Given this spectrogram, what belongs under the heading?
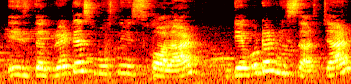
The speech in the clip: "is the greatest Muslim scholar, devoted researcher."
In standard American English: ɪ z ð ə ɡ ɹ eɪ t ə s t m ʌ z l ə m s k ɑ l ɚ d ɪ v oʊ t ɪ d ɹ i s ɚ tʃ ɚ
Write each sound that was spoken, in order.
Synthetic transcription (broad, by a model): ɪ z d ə ɡ ɹ eɪ t ə s t m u s l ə m s k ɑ l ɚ d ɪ b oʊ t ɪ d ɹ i s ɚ tʃ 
